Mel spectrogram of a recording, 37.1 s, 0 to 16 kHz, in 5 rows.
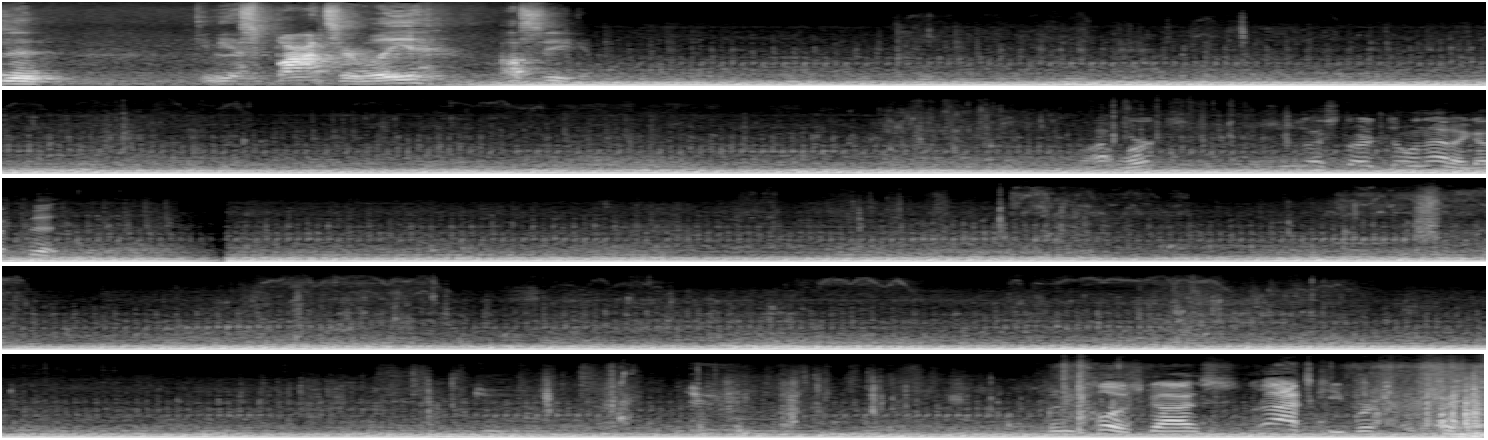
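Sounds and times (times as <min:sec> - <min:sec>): outboard motor running: 0:01.8 - 0:37.0.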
